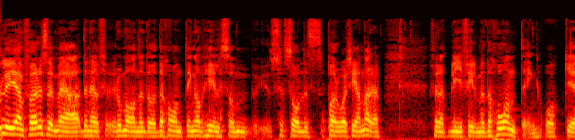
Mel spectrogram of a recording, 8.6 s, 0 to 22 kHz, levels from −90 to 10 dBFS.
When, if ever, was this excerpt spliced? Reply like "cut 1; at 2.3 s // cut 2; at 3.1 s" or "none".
cut 1; at 1.7 s // cut 2; at 3.3 s // cut 3; at 4.8 s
